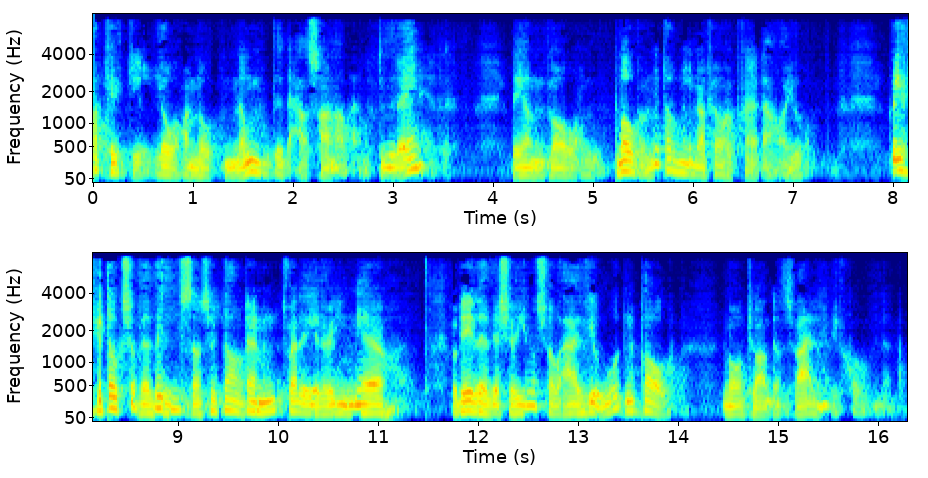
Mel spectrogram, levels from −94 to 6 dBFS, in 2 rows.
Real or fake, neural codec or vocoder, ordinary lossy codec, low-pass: fake; codec, 16 kHz, 0.5 kbps, FreqCodec, larger model; MP3, 32 kbps; 7.2 kHz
